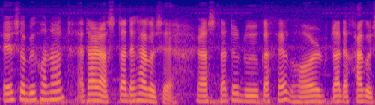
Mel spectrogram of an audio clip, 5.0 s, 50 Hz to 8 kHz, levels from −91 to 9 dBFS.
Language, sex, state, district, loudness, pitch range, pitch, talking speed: Assamese, female, Assam, Sonitpur, -21 LUFS, 160-190 Hz, 170 Hz, 145 wpm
